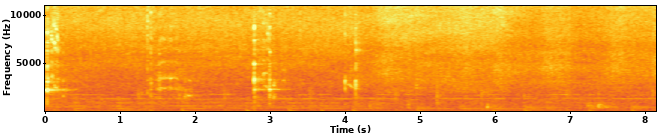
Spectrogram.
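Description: Crab meat and onion-tomato masala frying in a pan and being stirred with a spatula: a steady sizzle, with the spatula scraping and a few sharp taps on the pan.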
